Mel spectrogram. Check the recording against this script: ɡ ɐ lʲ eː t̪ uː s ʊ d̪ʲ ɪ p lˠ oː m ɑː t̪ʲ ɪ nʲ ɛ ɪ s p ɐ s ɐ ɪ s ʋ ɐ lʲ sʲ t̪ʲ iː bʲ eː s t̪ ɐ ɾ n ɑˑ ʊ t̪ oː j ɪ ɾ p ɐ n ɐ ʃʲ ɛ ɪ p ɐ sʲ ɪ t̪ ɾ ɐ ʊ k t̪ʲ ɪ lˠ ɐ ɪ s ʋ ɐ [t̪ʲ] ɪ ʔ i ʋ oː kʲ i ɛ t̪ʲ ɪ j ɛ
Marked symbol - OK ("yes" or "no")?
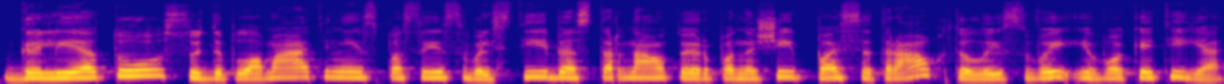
no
